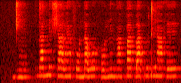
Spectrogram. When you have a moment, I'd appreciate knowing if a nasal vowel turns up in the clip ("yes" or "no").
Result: yes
